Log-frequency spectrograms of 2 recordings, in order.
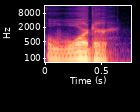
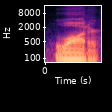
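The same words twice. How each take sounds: First: It sounds like 'warder', with an r in the middle. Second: It is said without an r in the middle.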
